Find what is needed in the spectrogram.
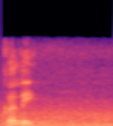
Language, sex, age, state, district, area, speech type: Kannada, male, 30-45, Karnataka, Udupi, urban, read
